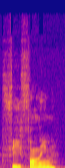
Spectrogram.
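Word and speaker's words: Fifine: the podcast with a fee fine Mike I think that's how you pronounce it fi f I and II and then I use a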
